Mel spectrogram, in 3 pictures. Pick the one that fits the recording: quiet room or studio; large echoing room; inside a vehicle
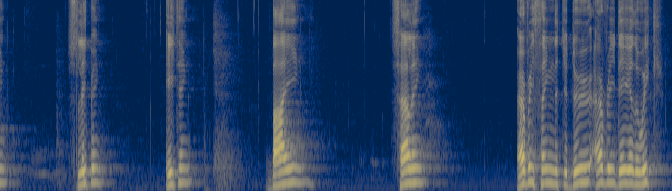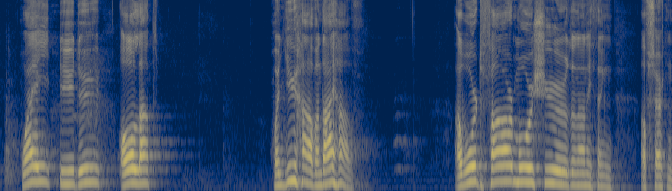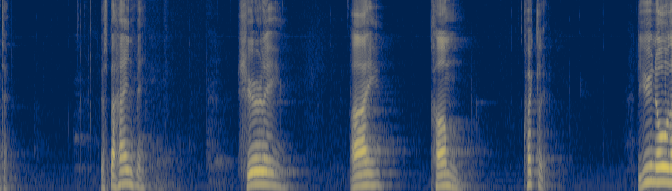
large echoing room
